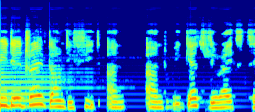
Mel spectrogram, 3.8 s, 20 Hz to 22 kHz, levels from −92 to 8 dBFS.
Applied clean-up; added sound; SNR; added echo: classical method spectral subtraction.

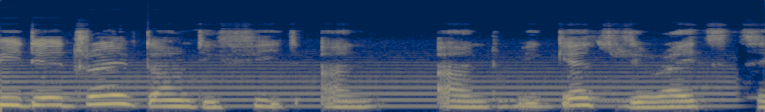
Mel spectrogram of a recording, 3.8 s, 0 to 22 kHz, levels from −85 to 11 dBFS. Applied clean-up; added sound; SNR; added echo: none; Trumpet; 12 dB; none.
